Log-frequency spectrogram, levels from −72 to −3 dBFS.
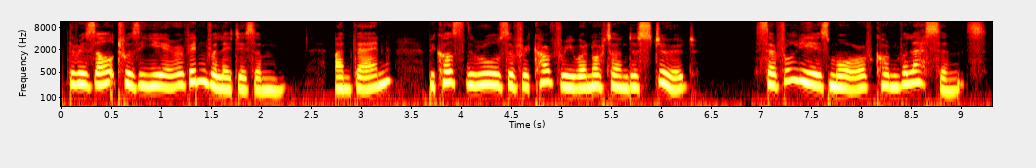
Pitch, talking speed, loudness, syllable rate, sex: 215 Hz, 140 wpm, -15 LUFS, 5.0 syllables/s, female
